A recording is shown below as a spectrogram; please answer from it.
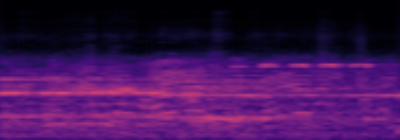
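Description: Voices singing a slow song with long held notes, amid a crowd.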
